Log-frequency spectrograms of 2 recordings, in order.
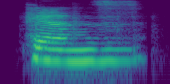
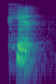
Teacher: It makes a base word plural, and this is how a suffix S sounds. Voiced S, Z sound, or unvoiced S, which is the hissing sound.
